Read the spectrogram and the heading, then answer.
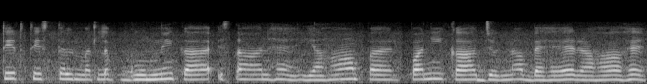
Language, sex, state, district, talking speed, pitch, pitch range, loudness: Hindi, male, Rajasthan, Bikaner, 140 wpm, 225 Hz, 215-235 Hz, -16 LUFS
